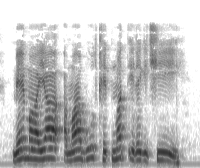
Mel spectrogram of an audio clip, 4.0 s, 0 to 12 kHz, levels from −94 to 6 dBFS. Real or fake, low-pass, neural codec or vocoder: real; 7.2 kHz; none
